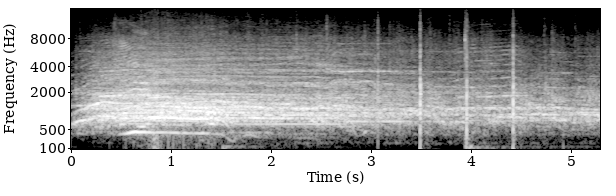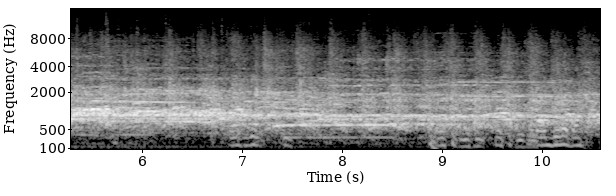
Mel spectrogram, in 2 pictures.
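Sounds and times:
large live festival audience cheering and whooping for a poetry competition entrant: 0.0 - 10.5
sharp claps or knocks: 3.5 - 4.9.

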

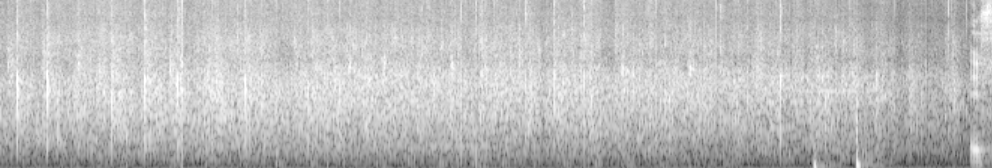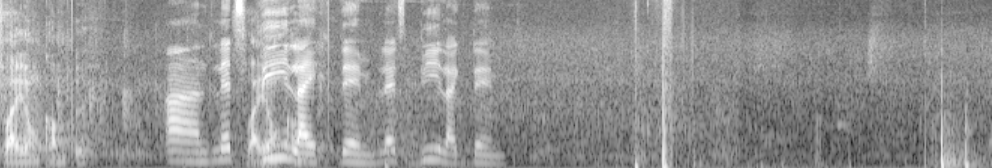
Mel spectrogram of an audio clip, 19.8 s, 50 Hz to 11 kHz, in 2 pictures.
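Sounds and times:
audience applauding: 0.0 - 13.4
speech: 9.7 - 11.0, 11.6 - 15.1.

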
